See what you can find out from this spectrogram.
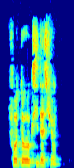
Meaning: photooxidation
- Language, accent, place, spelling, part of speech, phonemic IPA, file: French, France, Lyon, photooxydation, noun, /fɔ.tɔ.ɔk.si.da.sjɔ̃/, LL-Q150 (fra)-photooxydation.wav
